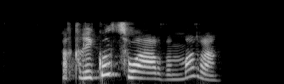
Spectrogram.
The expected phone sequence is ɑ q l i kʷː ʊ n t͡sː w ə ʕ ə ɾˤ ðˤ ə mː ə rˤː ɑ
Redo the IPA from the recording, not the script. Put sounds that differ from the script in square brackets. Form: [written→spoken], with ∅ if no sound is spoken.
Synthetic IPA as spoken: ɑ q l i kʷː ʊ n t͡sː w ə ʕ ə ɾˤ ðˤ ə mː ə rˤː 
